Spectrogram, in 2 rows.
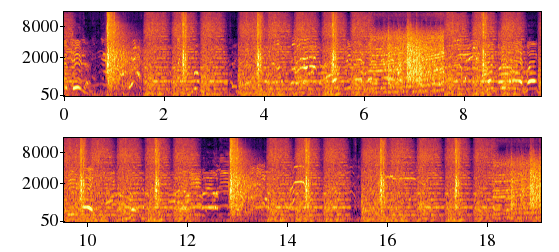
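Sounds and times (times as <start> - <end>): spectators' voices: 0.0 - 19.0
children shouting: 0.7 - 1.6, 4.2 - 5.5, 7.4 - 8.8, 12.1 - 16.7.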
